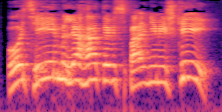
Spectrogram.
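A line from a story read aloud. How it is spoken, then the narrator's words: Shout. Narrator (Ukrainian): крикнув Персі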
